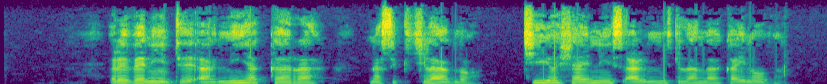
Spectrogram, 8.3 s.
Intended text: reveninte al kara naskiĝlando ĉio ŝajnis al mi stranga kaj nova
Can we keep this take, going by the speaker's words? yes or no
no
